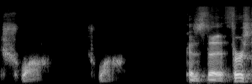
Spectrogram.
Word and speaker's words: schwa: You spelled that very, very phonetic looking. Shua. Yeah, it's schwa. It's a really weird spelled word. It's actually phonetically, I would write schwa like this. How do I do that? Schwa. There's a couple ways I could transcribe it actually, but it's kind of actually like wah. Like I would do it like this.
